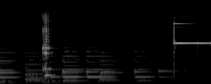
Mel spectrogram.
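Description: Soft background music with a sharp tick about once a second, like a countdown timer, ending in a bright bell ding near the end. The ding marks the end of the answer time.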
